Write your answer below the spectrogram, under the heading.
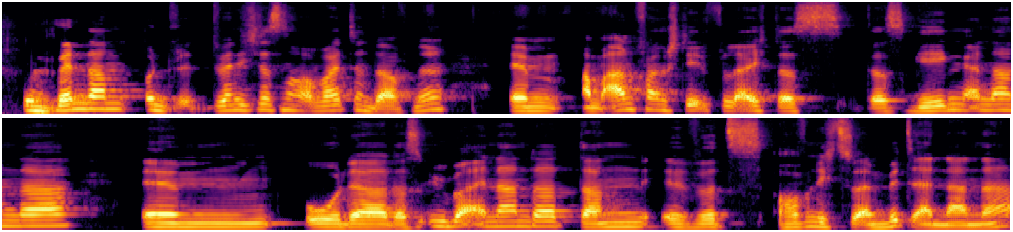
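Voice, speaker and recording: A man with a fairly high, dark and mellow voice speaks at a fairly quick pace with lively intonation in a very clean recording with a silent background. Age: 20s. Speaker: founder of a youth-executive mentoring network. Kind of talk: interview. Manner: many filler sounds (äh, ähm).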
